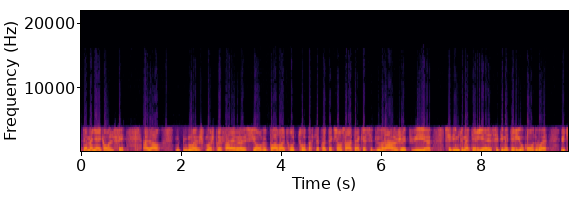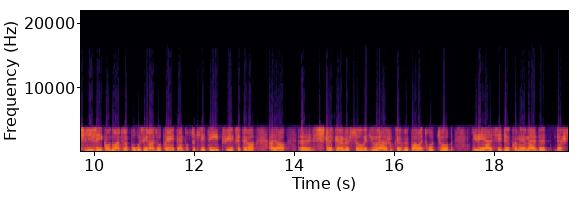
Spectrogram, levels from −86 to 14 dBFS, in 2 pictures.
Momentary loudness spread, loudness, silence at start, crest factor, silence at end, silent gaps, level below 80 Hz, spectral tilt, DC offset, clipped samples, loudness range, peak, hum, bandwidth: 5 LU; -18 LUFS; 0 s; 10 dB; 0 s; none; -54 dBFS; -5.5 dB/octave; under 0.1%; under 0.1%; 1 LU; -6 dBFS; none; 6.6 kHz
